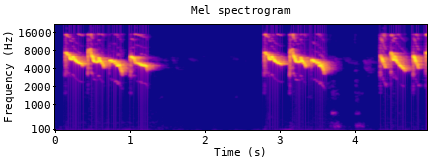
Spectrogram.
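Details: Buxton's white-eye nembak song provoking rivals: three tight bursts of three or four quick, sharply descending high chirps each, separated by short silences.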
